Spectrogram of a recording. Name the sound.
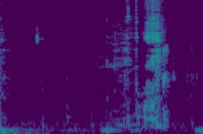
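person chewing sticky peanut butter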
